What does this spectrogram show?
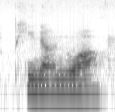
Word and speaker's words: pinot noir: p no noir now you cannot say it without sounding super fancy because it's just levels of the tongue it's pinot but with a noir pinot noir and then this guy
